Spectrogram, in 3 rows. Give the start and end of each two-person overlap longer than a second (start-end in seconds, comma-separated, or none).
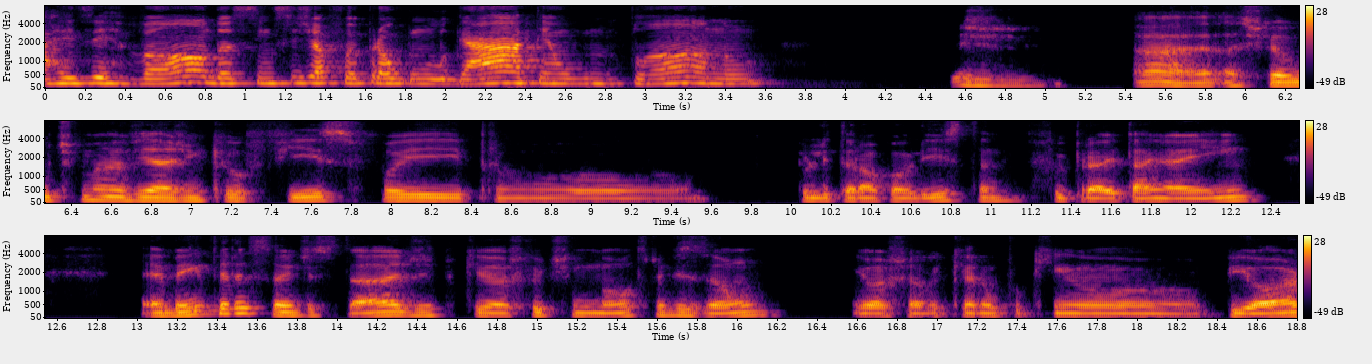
none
